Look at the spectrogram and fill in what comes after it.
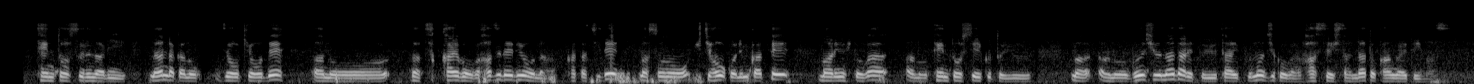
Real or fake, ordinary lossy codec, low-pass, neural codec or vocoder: real; none; 7.2 kHz; none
